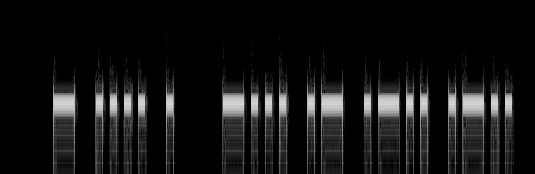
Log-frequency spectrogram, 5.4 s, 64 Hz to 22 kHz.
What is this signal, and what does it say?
Morse code, heard as a keyed tone, about 17 wpm, 700 Hz. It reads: THE BALL
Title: Sentences from Top 1000 Words - Review Part 6 - 17wpm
